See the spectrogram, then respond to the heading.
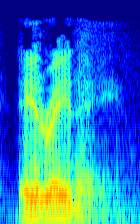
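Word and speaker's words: eirene (εἰρήνη): Eirene. Great, great word in the Greek, and it has an equivalent in the Hebrew, shalom. E-I-R, long E, N, long E, eirene.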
